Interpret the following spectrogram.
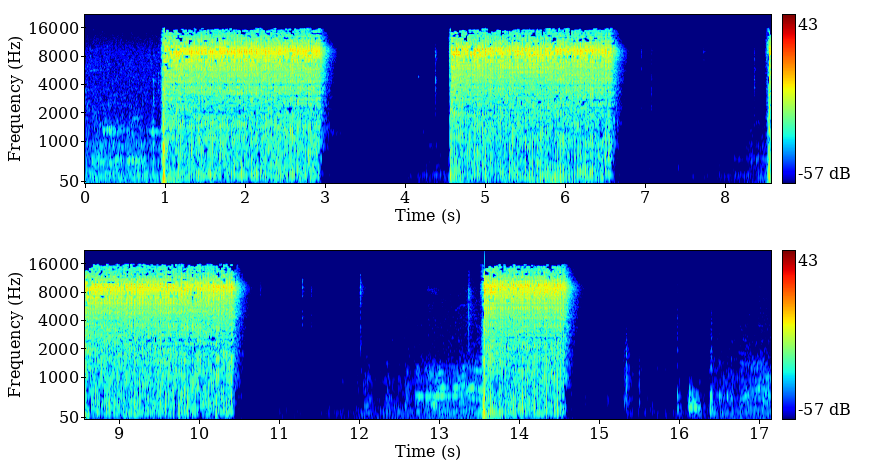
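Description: A homemade high-voltage arc lighter, powered from a power bank, sparking between its two electrodes in four bursts: three of about two seconds each and a shorter last one, each starting and stopping sharply. The loud, hissing, crackling arc shows the extra power the power bank gives it.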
